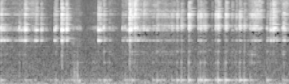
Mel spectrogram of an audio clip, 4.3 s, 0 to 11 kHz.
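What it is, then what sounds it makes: Glass mannequin head. Both hands tap and knock with fingertips and nails on the sides and top of a life-size hollow red glass mannequin head, likely a binaural microphone holder. The result is a rapid, irregular run of bright glassy clinks with a thin, high ring around 3.5 kHz over soft, low hollow thuds. Each hit dies away almost at once.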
